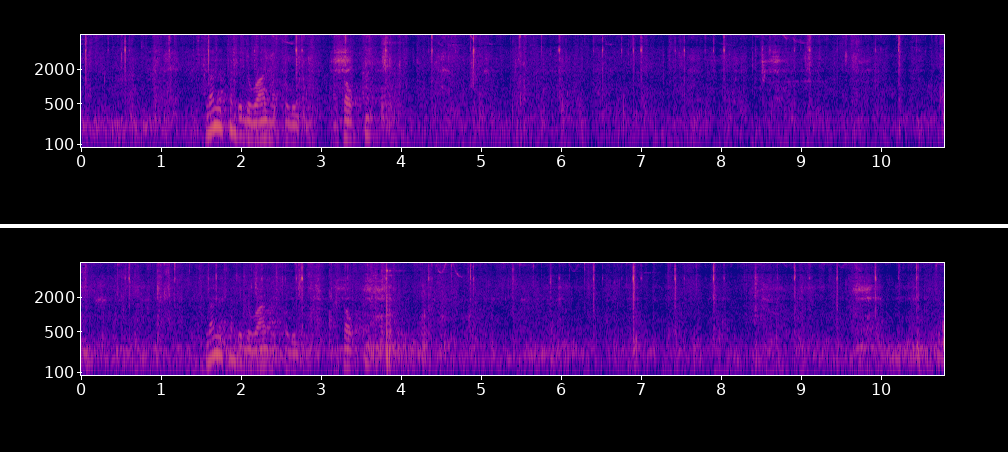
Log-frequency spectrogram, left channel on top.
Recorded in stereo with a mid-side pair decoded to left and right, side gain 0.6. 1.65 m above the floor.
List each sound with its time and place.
1.6 s a man speaking: 15° left, 1.7 m
3.8 s a clink: 65° right, 1.9 m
